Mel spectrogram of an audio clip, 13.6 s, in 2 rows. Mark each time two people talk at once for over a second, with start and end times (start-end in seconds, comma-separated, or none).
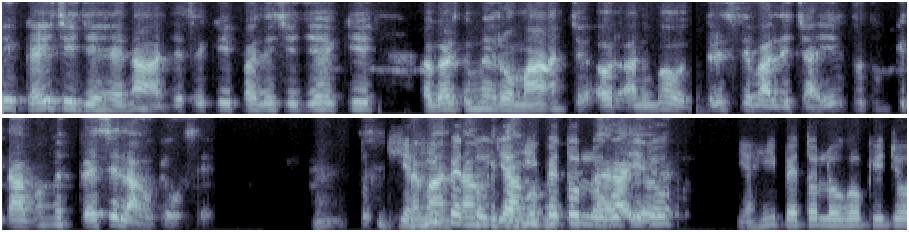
9.8-11.8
